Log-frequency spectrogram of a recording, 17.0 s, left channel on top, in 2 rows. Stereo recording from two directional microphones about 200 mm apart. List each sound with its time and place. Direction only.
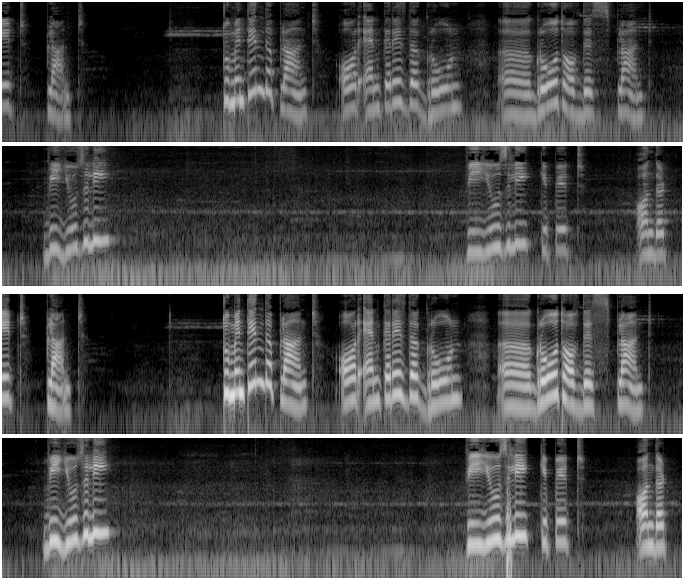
0.0 s speech: 50° right (ahead or behind)
2.7 s a woman's voice: 45° right (ahead or behind)
14.3 s a woman's voice: 40° right (ahead or behind)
